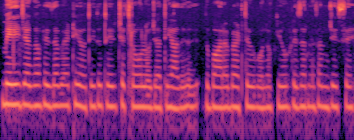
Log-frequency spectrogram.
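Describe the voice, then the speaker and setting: A woman reading a romance novel aloud in a soft, breathy voice that sometimes drops to a whisper. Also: mid-range voice, monotone, brisk, no echo. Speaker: novel reader.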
